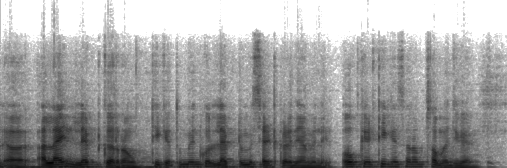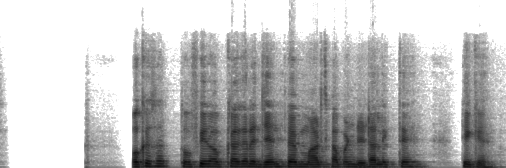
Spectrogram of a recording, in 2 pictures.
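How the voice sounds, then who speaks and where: A man's voice: mid-range voice, warm tone, lo-fi sound. A man tutoring a spreadsheet lesson step by step, often checking in with "okay" and asking his students' questions himself before he answers them. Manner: steps through clicks, repeating "theek hai" and posing students' questions himself. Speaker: computer tutor. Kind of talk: screen-recorded software tutorial.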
